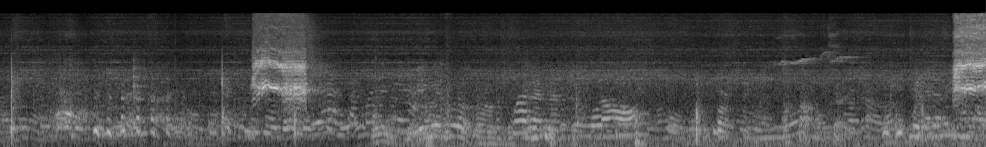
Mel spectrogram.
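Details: Large flying foxes in Bali, hanging in a tree by day, chatter and squabble in harsh, wavering calls, with a few loud rustling bursts.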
